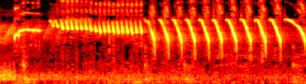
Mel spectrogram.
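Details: Canary singing a filler song: a brief high whistle, a fast buzzy trill of tiny high notes, then a steady series of about a dozen loud, sharply descending slurred notes, roughly four per second.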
